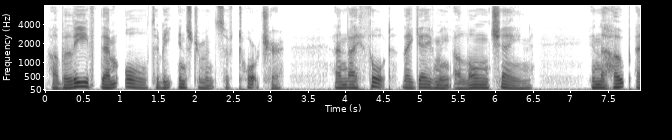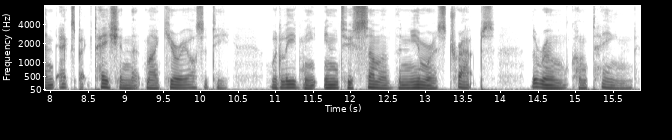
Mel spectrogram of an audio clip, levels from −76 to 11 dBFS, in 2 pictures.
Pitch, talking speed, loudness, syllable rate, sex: 105 Hz, 145 wpm, -18 LUFS, 4.2 syllables/s, male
